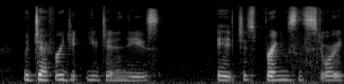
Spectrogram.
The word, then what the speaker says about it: Jeffrey Eugenides: him the next book is middle sex by jeffrey eugenides and yes that is how you pronounce his name i looked it up before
